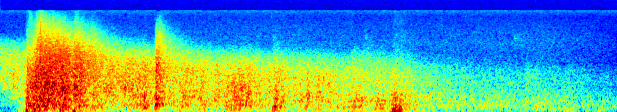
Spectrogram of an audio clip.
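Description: Thunder sound effect: a sharp crack just after the start, then a long rolling rumble that slowly fades away, with another crack about a second and a half in and a further boom about four seconds in.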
